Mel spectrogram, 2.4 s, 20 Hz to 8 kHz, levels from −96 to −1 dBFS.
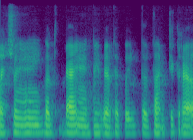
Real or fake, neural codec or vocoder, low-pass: fake; autoencoder, 22.05 kHz, a latent of 192 numbers a frame, VITS, trained on one speaker; 7.2 kHz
